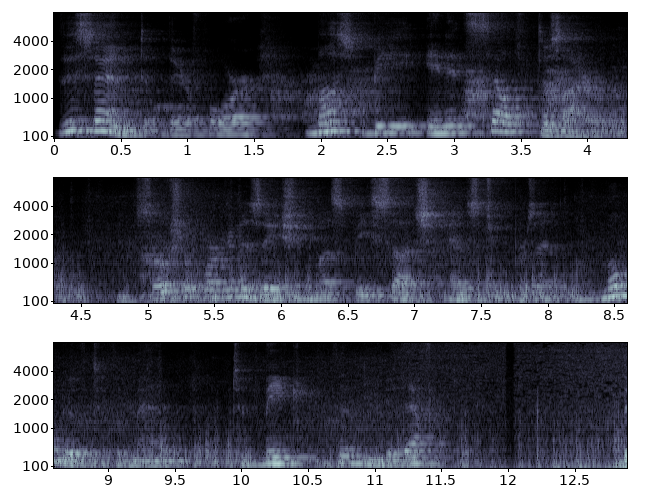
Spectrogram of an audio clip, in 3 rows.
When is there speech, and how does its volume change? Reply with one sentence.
The speech can be heard from 0.0 to 11.7 s, at a steady volume.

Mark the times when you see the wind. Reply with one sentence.
You can hear the wind from 2.8 to 12.8 s.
